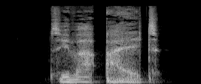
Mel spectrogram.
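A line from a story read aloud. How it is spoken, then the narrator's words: Murmur. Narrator (German): murmelte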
